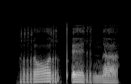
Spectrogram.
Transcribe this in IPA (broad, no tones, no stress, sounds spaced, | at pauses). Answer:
r ɔ r pʼ ɛ r n a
